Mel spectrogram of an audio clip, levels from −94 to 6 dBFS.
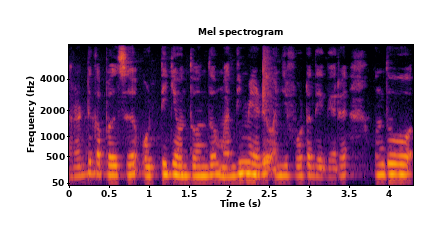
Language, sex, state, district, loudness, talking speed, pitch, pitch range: Tulu, male, Karnataka, Dakshina Kannada, -22 LUFS, 125 wpm, 165 Hz, 155-175 Hz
